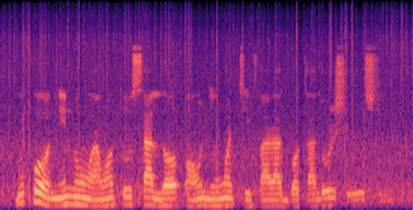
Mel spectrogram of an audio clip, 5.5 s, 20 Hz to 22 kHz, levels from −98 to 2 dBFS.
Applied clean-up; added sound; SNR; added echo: none; Rain; 16 dB; none.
